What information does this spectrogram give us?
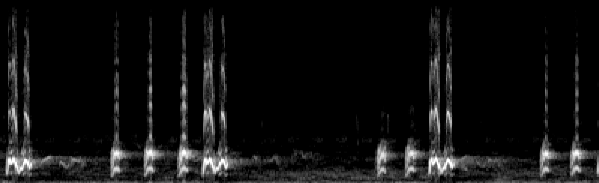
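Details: Noisy Sooty-headed bulbul giving clipped chirps and quick slurred twists in two clusters, with about a second of near silence in between.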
